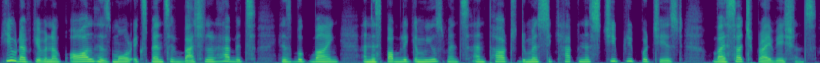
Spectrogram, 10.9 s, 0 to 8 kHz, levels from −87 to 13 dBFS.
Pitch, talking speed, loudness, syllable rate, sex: 225 Hz, 145 wpm, -17 LUFS, 4.9 syllables/s, female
